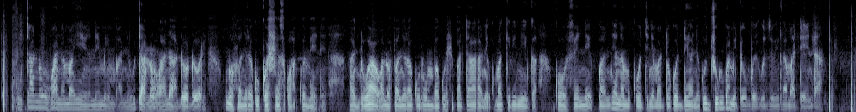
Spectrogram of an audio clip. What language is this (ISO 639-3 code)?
ndc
